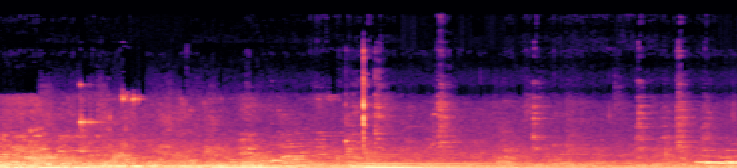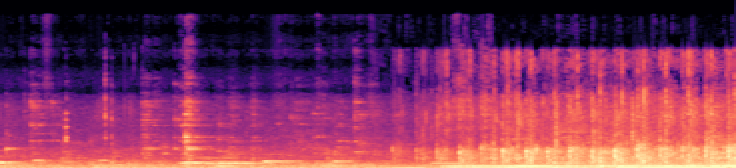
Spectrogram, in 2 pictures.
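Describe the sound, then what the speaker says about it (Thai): Wedding guests in Thailand applaud the bride and groom amid clinking glasses and crowd chatter, with a voice on a sound system talking over the steady clapping that swells again toward the end. "เสียงปรบมือต้อนรับเจ้าบ่าวเจ้าสาวของเราอีกครั้งหนึงครับ"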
